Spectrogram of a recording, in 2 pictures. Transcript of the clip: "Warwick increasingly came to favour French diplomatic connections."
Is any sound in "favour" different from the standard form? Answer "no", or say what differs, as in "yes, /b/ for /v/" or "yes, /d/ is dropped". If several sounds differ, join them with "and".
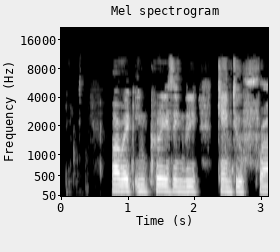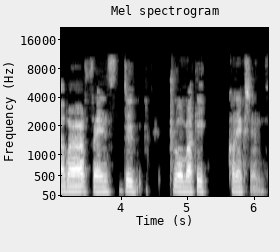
yes, /b/ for /v/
